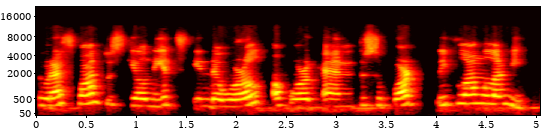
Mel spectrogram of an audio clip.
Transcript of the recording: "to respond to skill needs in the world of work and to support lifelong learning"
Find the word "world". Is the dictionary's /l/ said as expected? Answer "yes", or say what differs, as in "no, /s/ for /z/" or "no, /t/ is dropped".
yes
